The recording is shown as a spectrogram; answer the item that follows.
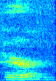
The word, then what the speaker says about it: Herr: I'm here with Herr, pronounce it Herr, Herr, and is a medical intuitive, and she's also an author, and there's lots more to tell about.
